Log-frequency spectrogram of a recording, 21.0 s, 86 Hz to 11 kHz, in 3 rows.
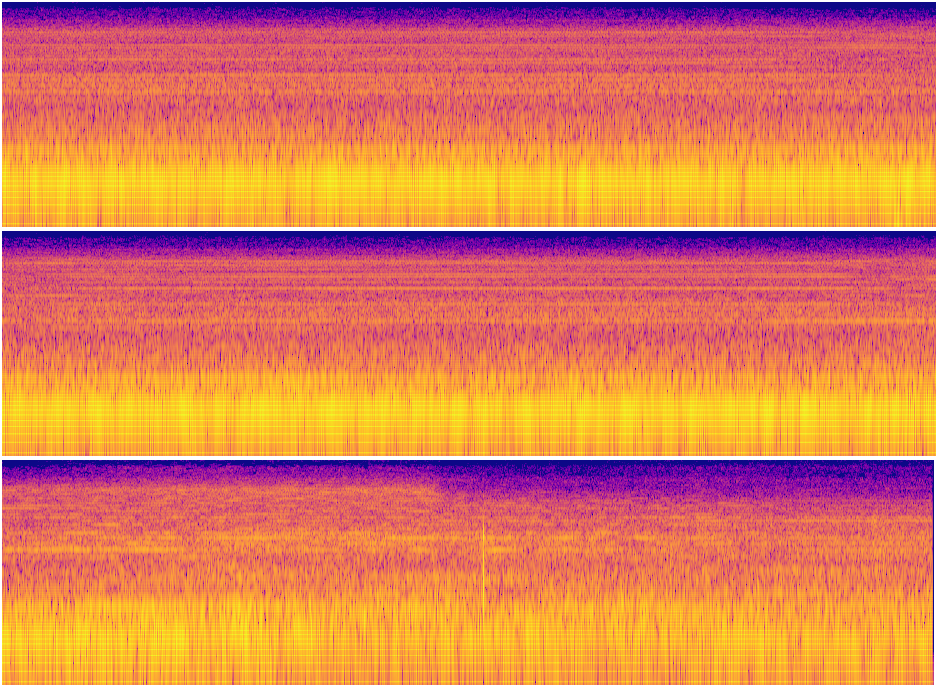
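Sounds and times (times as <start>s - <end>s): lathe machine hum: 11.7s - 21.0s.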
